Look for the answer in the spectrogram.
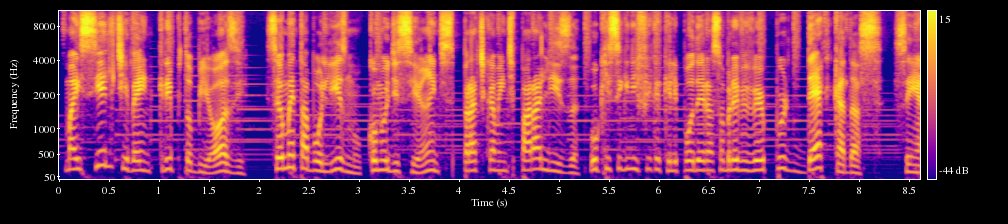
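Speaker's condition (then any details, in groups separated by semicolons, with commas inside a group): No condition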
